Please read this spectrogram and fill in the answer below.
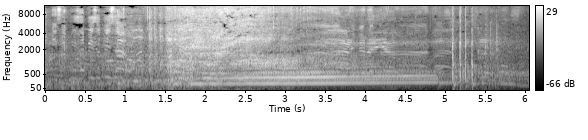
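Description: Rally car engine held at high revs at full throttle as the car comes down a gravel stage and passes close by, its note steady for about three seconds. A few sharp cracks follow near the end, then the sound falls away.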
